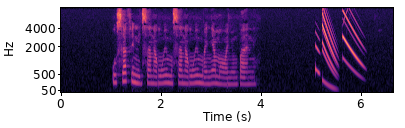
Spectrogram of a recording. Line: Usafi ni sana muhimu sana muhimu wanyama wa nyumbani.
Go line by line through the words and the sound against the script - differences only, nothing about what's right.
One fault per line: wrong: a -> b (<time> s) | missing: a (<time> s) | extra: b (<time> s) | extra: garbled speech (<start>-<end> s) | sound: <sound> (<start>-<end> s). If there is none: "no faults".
sound: chirp (5.1-6.1 s)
